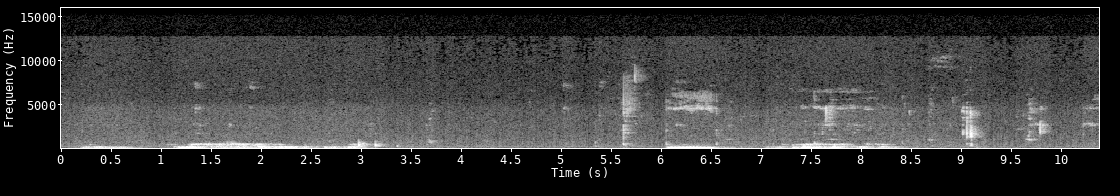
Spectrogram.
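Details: Sleeping subject, described as dreaming, snoring in low, rumbling, drawn-out bursts with quiet breathing between.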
